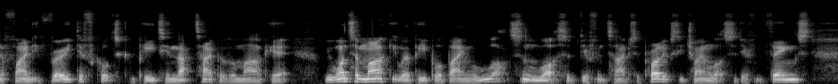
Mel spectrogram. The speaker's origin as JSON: {"language": "English", "country": "United Kingdom", "said": "by the way, I am British, and so I pronounce it niche."}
